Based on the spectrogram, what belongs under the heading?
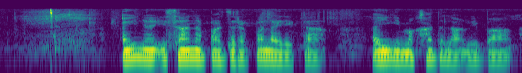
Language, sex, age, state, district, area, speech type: Manipuri, male, 30-45, Manipur, Chandel, rural, spontaneous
